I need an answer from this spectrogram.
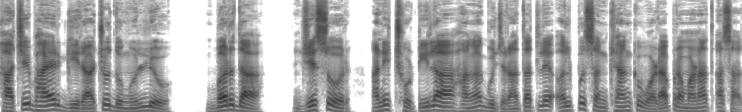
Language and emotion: Goan Konkani, neutral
